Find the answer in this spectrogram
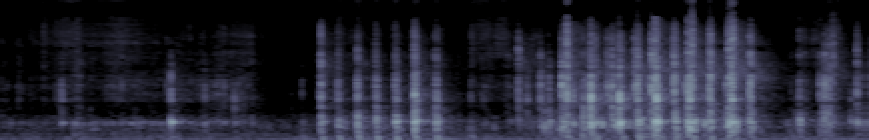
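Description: A shake-mix packet crinkling, with rapid crackles and taps as the powder is shaken out into a NutriBullet blender cup. It starts quietly, then builds to a dense run of sharp crackles from about halfway through, loudest near the end.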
